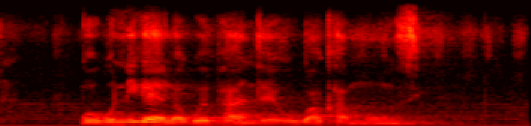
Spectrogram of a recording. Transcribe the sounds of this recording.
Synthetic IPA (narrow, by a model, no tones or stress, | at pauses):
ŋok̬unik̬ɛlwak̬wɛpʰand͡ɮʱɛuɓakʰamuːzi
